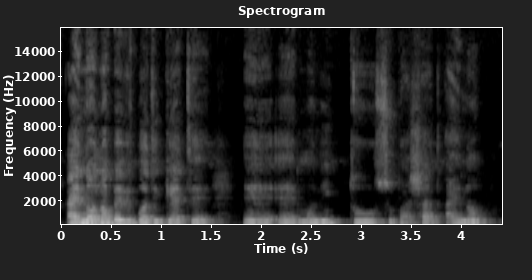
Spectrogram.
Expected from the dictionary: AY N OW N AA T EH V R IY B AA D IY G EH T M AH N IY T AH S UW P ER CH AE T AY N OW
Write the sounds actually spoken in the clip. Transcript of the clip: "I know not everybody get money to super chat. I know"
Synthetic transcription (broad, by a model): AY N OW N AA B EH V R IY B AA D IY G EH T M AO N IY T AH S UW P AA SH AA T AY N OW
